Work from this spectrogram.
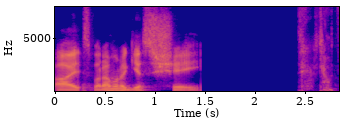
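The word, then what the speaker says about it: Shai: It's not Shy. No. I do say Shay. What? When I- Why? When I remember to say Shay. Ah. When I remember what pronunciation I've decided upon.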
